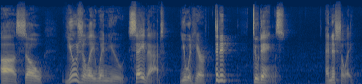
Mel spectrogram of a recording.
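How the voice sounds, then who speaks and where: Over a very clean recording with a silent background, a man with a medium pitch speaks at a fairly slow pace with lively intonation. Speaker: user group presenter. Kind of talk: tech presentation. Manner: hesitant, filler words.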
